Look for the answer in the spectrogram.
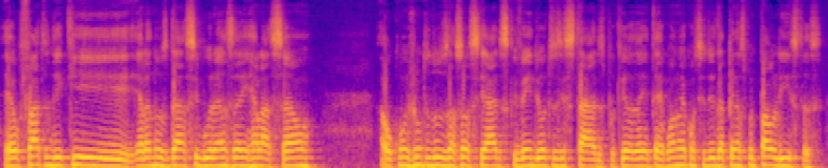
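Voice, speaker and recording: An older man with a Brazilian Portuguese accent, the association's outgoing president, answers in a measured, formal way, picking his words carefully and repeating some. His voice is mid-range and dark.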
